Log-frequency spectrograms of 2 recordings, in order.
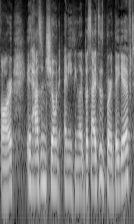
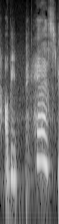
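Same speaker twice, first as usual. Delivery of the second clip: high, slow mock outrage; dramatic upset; 9 semitones higher, slower than usual. Real, not acted.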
